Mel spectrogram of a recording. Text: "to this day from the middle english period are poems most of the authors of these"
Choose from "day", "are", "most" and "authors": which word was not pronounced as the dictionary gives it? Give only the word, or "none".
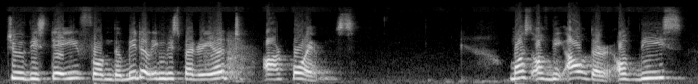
authors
